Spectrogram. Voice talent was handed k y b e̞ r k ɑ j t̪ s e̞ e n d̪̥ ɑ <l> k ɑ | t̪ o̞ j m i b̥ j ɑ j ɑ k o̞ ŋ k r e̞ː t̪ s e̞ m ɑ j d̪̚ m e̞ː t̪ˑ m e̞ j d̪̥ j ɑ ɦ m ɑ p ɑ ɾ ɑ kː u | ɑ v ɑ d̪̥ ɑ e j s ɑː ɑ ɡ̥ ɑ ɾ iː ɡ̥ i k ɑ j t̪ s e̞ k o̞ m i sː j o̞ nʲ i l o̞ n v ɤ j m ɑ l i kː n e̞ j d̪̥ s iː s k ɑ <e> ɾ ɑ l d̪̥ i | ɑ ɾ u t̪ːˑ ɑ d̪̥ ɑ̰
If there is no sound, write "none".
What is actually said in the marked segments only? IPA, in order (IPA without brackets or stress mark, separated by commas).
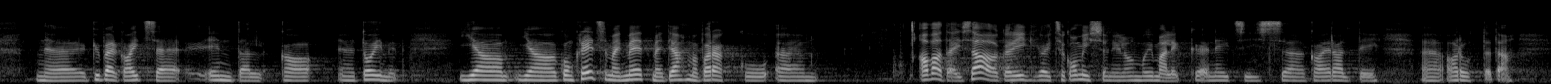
l, e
